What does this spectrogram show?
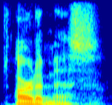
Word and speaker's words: Artemis: Artis Artemis.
